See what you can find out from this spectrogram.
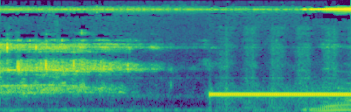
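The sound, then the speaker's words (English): Telephone dial tone as an automated assistant places a call to a hair salon: after a quieter opening, a loud, steady, unbroken tone starts abruptly and holds to the end. “what you're going to hear is the Google Assistant actually calling a real salon to schedule the appointment for you”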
